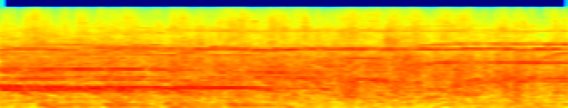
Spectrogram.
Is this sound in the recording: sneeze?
no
